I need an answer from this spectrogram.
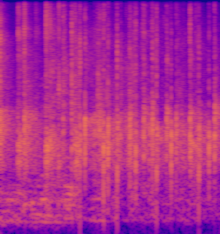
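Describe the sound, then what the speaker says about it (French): Applause from an indoor audience, a dense patter of many hands clapping at moderate volume, with some talking mixed in. "Vous pouvez l'applaudir."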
